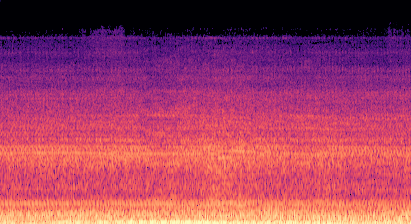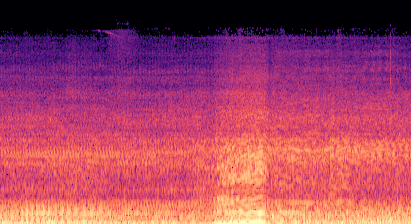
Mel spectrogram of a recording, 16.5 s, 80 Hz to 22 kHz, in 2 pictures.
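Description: A 2022 Harley Davidson Sportster S cruiser accelerating hard: a deep, steady engine rumble with wind noise that swells, then a rising, sweeping engine note near the end as revs climb.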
